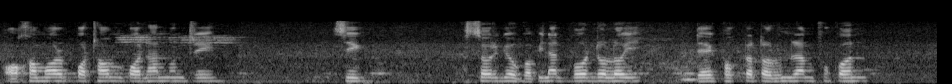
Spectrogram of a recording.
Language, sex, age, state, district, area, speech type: Assamese, male, 60+, Assam, Goalpara, urban, spontaneous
